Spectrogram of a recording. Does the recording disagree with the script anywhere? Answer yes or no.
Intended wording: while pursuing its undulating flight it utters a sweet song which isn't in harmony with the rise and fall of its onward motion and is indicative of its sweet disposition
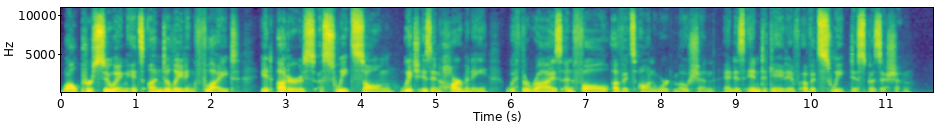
yes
